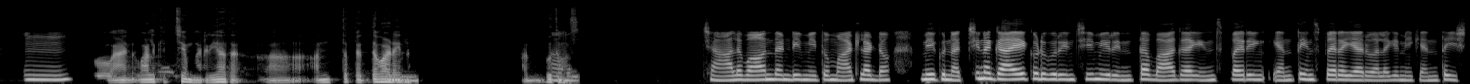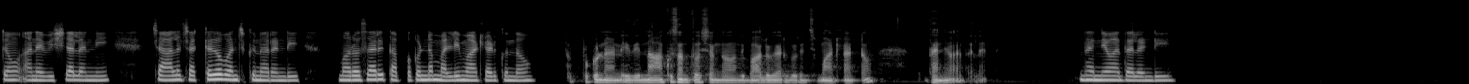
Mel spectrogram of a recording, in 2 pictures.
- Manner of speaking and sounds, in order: other background noise; in English: "ఇన్‌స్పైరింగ్"
- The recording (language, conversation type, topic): Telugu, podcast, మీకు ఇష్టమైన గాయకుడు లేదా గాయిక ఎవరు, ఎందుకు?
